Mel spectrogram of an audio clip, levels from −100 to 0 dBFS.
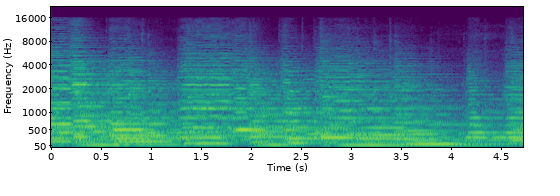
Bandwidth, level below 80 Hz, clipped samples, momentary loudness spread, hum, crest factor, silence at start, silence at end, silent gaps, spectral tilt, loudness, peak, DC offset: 14.5 kHz; -34 dBFS; under 0.1%; 6 LU; none; 14 dB; 0 s; 0 s; none; -7 dB/octave; -21 LUFS; -6 dBFS; under 0.1%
